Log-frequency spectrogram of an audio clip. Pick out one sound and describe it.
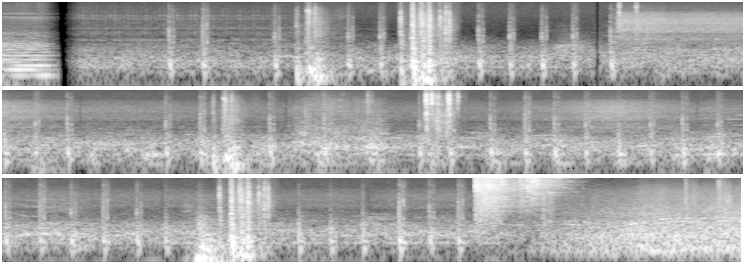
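Footsteps thud quickly on a hard floor.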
